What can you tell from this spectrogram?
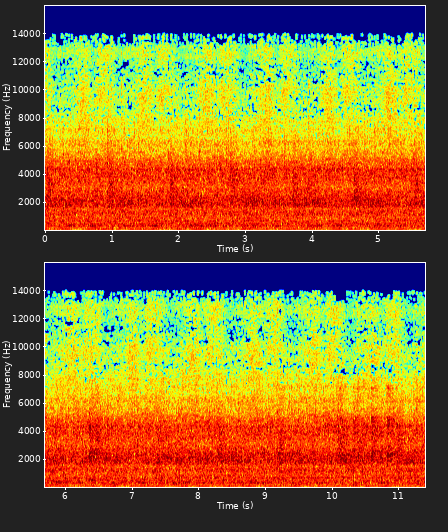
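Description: Large-format banner printer running as it prints: a steady mechanical whir as the print-head carriage shuttles back and forth across the banner.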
